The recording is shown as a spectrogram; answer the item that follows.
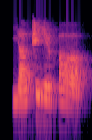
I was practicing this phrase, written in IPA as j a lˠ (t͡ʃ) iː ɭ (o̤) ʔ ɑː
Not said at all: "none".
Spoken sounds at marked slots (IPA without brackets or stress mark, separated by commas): t͡ʃ, o̤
